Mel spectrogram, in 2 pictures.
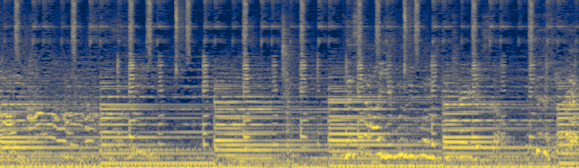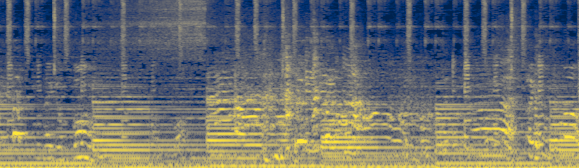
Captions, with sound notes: - This how you really want to portray yourself? (laughter) (chill house music)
